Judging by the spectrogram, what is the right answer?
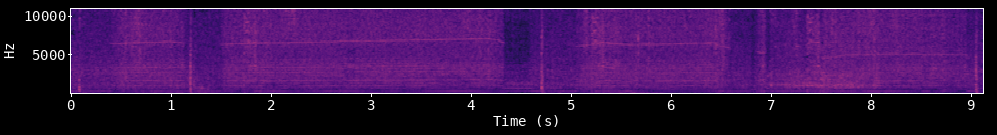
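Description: A racing car driving at full speed in Forza Horizon 5: a loud, steady engine drone held high with brief dips between gears, a tire squeal now and then, and no talking.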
